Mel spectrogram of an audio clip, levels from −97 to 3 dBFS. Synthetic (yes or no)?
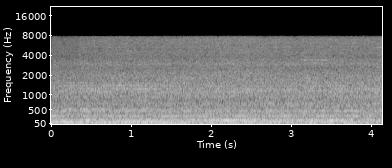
no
